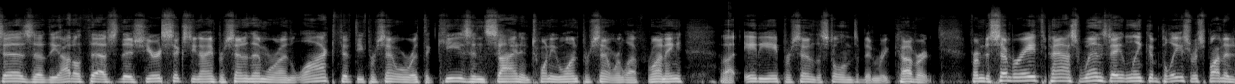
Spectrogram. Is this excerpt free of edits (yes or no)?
no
